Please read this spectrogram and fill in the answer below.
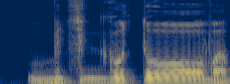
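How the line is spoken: Drawn-out speech. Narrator (Russian): протянул

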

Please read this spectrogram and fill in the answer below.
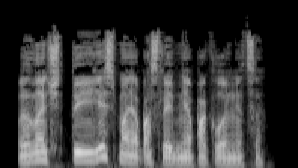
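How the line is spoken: Plain. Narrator (Russian): спросила Мария Кьяра

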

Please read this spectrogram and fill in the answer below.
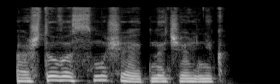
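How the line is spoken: Calm question. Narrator (Russian): спокойно поинтересовался Марк

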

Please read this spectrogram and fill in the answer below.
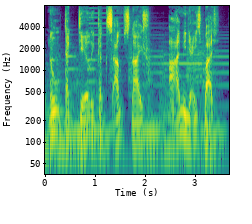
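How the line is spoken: Muttering. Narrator (Russian): пробормотал Чубиков

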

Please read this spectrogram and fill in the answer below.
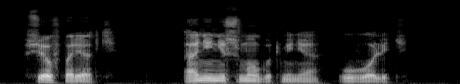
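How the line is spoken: Grim. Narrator (Russian): Гарри мрачно произнес

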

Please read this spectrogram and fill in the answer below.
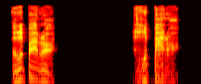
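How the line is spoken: Hissed. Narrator (Russian): прошипел Снег

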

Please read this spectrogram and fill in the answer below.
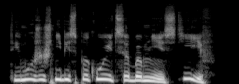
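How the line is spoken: Ringing childlike voice. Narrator (Russian): сказала ему Юджиния по-детски звонким голосом

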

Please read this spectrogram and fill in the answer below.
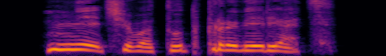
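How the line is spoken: Growl. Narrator (Russian): рыкнул Сережа

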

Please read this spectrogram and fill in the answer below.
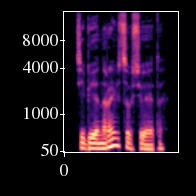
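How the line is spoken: Sad smiling question. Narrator (Russian): грустно улыбнувшись, спросила Лия

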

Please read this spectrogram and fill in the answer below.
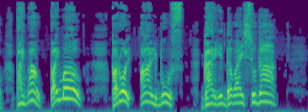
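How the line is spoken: Excited shouting. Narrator (Russian): Рон взволнованно закричал

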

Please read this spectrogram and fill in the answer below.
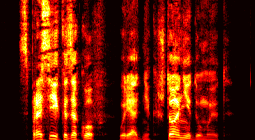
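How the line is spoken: Laughing. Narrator (Russian): засмеялся

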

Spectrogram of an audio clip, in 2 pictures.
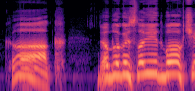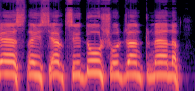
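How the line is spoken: Feigned astonished exclamation. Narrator (Russian): воскликнул Зефир, притворяясь крайне изумленным

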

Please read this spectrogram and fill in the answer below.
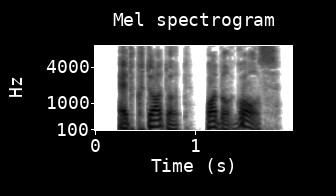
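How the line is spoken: Angry grumble. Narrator (Russian): сердито пробурчал Максимилиан

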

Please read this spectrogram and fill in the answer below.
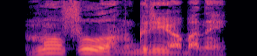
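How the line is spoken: Hissing nobleman. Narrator (Russian): прошипел маркиз

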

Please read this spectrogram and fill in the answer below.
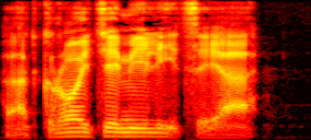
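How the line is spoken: Growl. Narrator (Russian): Я зарычал

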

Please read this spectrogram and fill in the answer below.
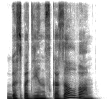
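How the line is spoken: Quiet question. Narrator (Russian): тихо спрашивает она

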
